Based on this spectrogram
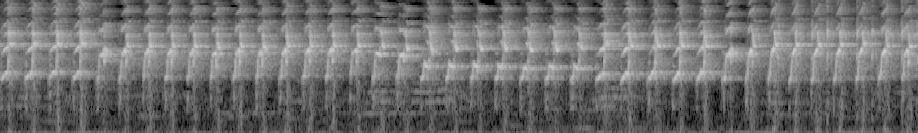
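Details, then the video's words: Lovebird in full 'ngekek panjang' long trill meant to provoke other lovebirds: a loud, unbroken, very rapid shrill chatter of pulses, roughly three per second in swells, sustained throughout with no pause. "JAGONYA MENTRIGER LOVEBIRD, Labet Apapun Yang Dengar Jadi PANAS, CEPAT NARIK Ngekek Panjang"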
